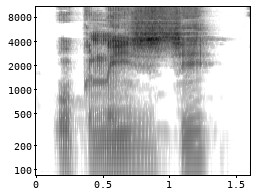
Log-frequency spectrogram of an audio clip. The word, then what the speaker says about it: у книжці: На письмі «зважся», «намажся», «у книжці», «у діжці», а вимовляти слід «звазся», «намазся», «у книзці», «у дізці».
